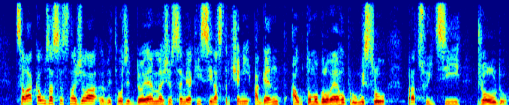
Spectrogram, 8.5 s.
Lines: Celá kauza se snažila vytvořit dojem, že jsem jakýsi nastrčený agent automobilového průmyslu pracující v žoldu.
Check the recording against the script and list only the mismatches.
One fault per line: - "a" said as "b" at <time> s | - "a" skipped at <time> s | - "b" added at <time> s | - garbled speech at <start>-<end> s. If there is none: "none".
none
